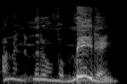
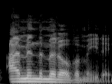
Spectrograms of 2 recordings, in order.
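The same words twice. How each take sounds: First: It is said without a tired tone. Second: It is said in a tired, weary tone. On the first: "Did you say it like that?" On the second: "with a tired face, like"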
